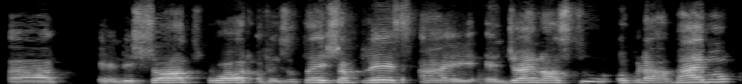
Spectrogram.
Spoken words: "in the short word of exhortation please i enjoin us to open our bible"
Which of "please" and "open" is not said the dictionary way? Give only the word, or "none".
please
